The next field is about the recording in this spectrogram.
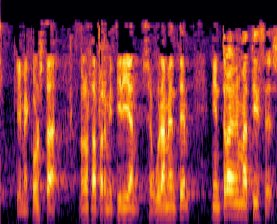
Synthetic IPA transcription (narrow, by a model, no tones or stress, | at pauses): keme̞ko̞nst̪ano̰lo̞zlape̞ɾmit̪iɾianse̞ɣ̞uɾamẽnt̪e̞ | nie̞nt̪ɾaɾe̞nmat̪iθe̞̰s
